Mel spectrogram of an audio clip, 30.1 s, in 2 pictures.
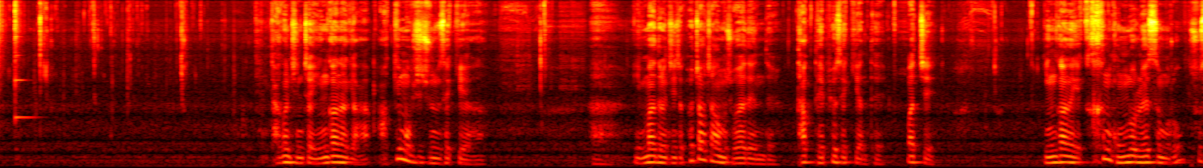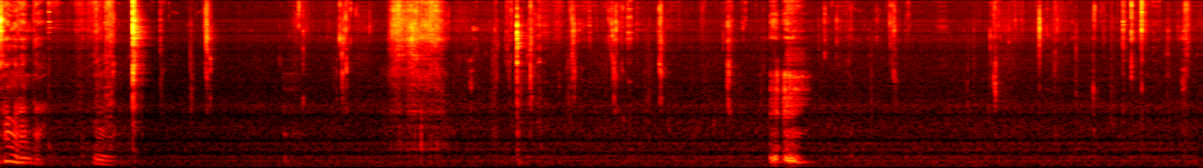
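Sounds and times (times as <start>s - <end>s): person chewing food: 0.4s - 3.3s, 17.1s - 17.8s, 18.6s - 30.0s
breathy hiss: 19.8s - 20.8s.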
